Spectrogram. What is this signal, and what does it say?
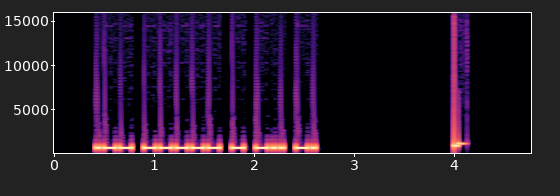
Morse code, heard as a keyed tone, about 29 wpm, 700 Hz. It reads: W0TDN
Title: USA Call Signs - 5 Characters - 2x Character Spacing - 30wpm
